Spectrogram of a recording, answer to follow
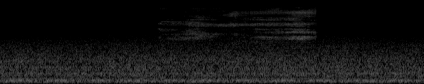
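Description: Razor knife blade drawn across a vinyl decal's paper backing, slicing it off: a faint, high scratchy hiss lasting about a second and a half, starting a little before halfway through.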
